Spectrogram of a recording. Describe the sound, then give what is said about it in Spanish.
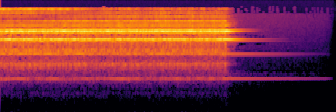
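A telephone rings for a call between two friends, one living in Chicago, Illinois: a single long, bright metallic bell tone lasting about three seconds, then cuts off and leaves a brief fading hum. No one speaks. “Hoy es sábado y Lola Batini conversa por teléfono con Celia, su amiga que vive en Chicago, Illinois.”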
